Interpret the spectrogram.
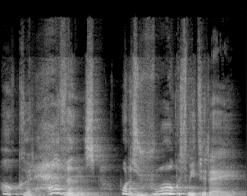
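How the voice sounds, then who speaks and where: A man's voice: high-pitched, huge pitch swings, a little slow, a bit bright, slightly rough, full character voice. A man voicing an elegant, effeminate male matchmaker in a scripted audio roleplay, prim and formal, haughty yet easily flustered. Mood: flustered, sharp.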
